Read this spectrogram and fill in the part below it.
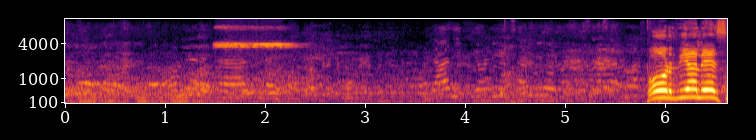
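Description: A crowd of men and boys chatters outdoors.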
